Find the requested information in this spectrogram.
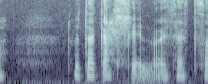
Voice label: "gallu", Welsh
